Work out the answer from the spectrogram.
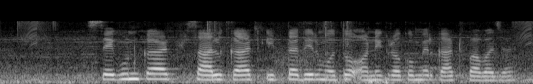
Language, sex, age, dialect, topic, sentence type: Bengali, female, 25-30, Standard Colloquial, agriculture, statement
